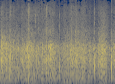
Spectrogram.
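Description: An audience claps steadily, a dense wash of many overlapping hand claps at an even, moderate loudness with no voices standing out.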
